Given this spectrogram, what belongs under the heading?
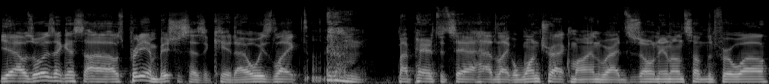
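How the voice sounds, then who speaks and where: With a New York accent, a man talks at a very fast pace and medium pitch, keeping his intonation fairly even and his loudness very even. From New York City, Staten Island. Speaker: actor. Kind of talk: casual chat.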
